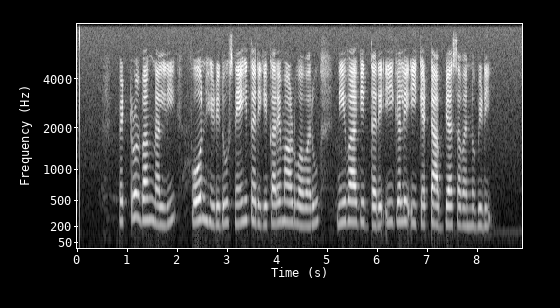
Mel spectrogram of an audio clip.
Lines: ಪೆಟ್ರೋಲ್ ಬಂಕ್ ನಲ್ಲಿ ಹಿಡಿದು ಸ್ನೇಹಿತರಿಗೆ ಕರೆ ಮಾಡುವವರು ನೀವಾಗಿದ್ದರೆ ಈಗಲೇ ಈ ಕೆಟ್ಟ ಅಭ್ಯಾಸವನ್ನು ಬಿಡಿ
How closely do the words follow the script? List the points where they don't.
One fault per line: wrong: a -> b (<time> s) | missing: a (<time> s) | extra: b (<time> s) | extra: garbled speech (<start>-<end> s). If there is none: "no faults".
extra: ಫೋನ್ (2.3 s)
